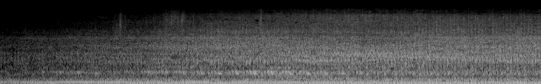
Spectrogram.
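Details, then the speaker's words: T1N Mercedes Sprinter diesel after repair, critters in the intake pipe thought cleared by blowback: steady even diesel clatter with no misses or knocks; runs strong, normal idle. "it's behaving as it should it's raw it's running actually pretty strong"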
